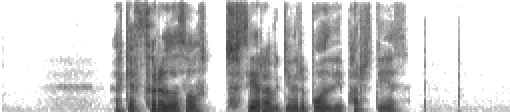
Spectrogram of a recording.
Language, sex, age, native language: Icelandic, female, 50-59, Icelandic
